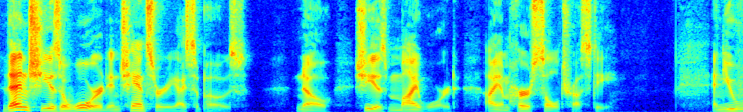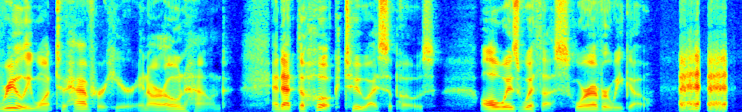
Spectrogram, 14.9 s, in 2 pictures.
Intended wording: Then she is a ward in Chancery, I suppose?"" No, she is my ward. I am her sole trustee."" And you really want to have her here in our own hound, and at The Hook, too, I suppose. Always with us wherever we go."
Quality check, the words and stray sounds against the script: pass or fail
fail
